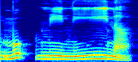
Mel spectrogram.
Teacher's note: नी पे मद्दे इसलिए बिल या का कायदा, एक अलिफ या दो हरकत के बराबर खींचेंगे। नून की हरकत को लंबा नहीं करेंगे।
